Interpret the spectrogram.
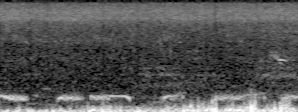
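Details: At a campsite in Doncaster, Yorkshire, UK, on a quiet rainy evening, a bird gives soft, low, dove-like cooing notes in short repeated phrases over a steady low rumble of wind or distant traffic.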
